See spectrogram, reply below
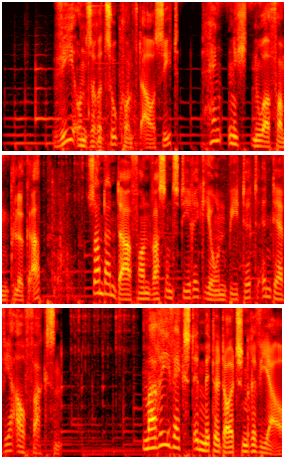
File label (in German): Erklaerfilm werblich; Bismit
